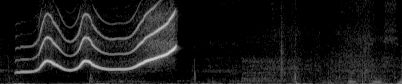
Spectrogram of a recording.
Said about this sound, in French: Du coup, je me suis mis au sifflet pour donner les ordres. C'est un petit sifflet que tu as autour du cou en, cuivre. En laiton.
